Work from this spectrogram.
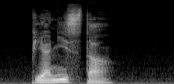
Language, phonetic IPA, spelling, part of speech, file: Polish, [pʲjä̃ˈɲista], pianista, noun, Pl-pianista.ogg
